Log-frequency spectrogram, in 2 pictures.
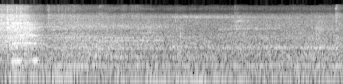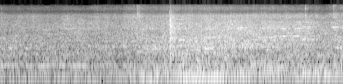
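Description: Steady mechanical background noise, like a fan or passing traffic, with a few light clicks of wire mesh being handled as the parts of a wire fish trap are fitted together.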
